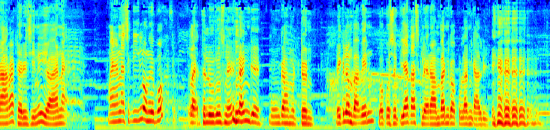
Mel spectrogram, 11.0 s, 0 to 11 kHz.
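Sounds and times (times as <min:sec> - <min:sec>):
goats bleating: 0:01.2 - 0:01.7.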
